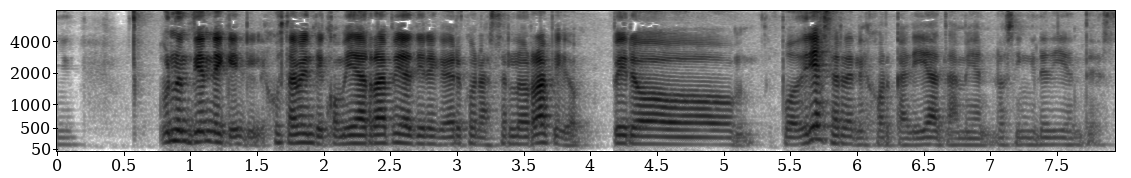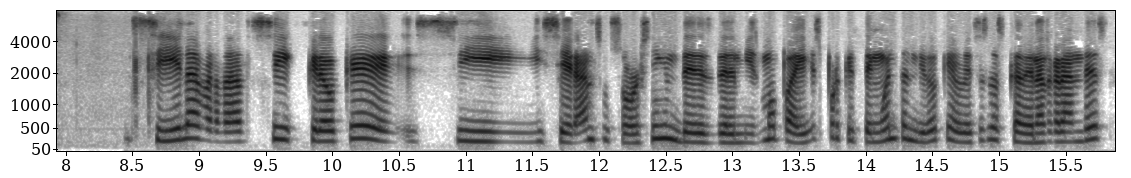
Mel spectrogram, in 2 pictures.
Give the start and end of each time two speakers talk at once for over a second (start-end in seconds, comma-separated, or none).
none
